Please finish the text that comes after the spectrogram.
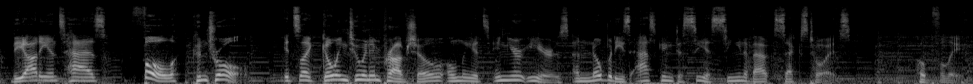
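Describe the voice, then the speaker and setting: A man reading a scripted promo for his comedy podcast, playful, with deadpan jokes. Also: fairly high pitch.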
